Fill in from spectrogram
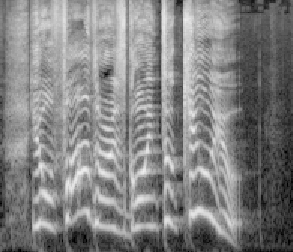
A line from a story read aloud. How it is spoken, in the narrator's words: screamed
